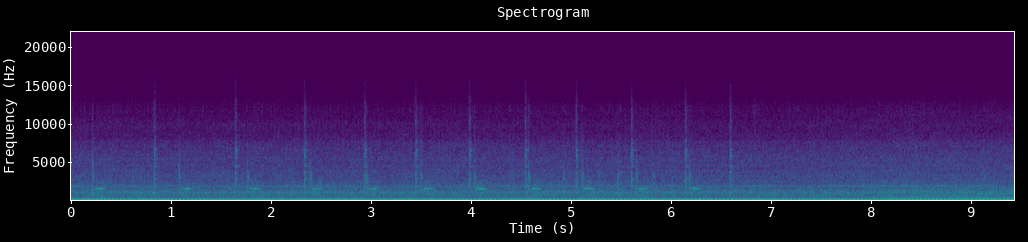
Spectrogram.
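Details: 1989 Craftsman mower, jump-started after sitting a long time, now running: steady, even low hum with no misses or knocks, some background ticking; wants to stall on throttle-up, owner thinks it needs tuning; otherwise healthy.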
